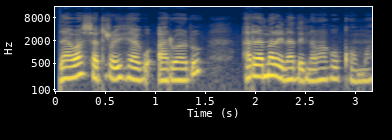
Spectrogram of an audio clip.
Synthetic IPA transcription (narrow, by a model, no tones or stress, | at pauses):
dawaʃataɾɔiɦɛaɣuʔaɾwaɾu | aɾeamaɾenaðenawaɣokɔma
